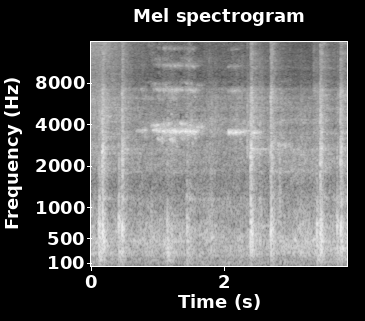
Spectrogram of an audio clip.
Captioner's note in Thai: รถไฟเบรค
